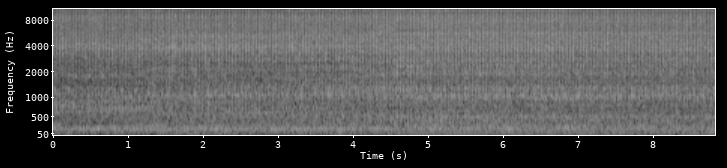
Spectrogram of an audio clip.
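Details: Toyota Etios engine noise at idle: fast, fairly even tick around 220 a minute under heavy hiss; abnormal noise, cause not pinned down.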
